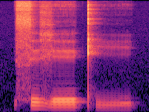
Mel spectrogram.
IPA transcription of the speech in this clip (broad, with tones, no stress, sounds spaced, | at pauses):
s ɪ˦ ɣ eː˨ kʰ iː˨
